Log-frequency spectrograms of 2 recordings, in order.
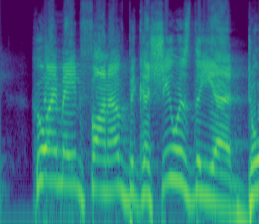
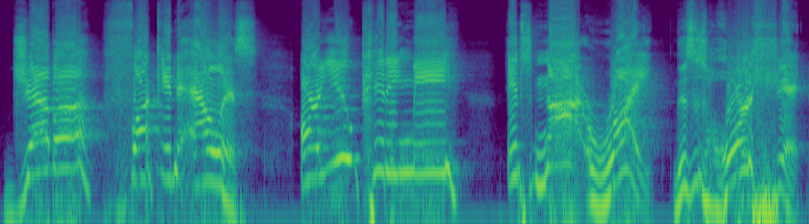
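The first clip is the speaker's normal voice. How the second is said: much higher, slow indignant wail; hammed-up outrage; 8 semitones higher, slower than usual. Streamer rants to chat about being blocked, high slow mock outrage. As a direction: stretch each word like a wounded protest.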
